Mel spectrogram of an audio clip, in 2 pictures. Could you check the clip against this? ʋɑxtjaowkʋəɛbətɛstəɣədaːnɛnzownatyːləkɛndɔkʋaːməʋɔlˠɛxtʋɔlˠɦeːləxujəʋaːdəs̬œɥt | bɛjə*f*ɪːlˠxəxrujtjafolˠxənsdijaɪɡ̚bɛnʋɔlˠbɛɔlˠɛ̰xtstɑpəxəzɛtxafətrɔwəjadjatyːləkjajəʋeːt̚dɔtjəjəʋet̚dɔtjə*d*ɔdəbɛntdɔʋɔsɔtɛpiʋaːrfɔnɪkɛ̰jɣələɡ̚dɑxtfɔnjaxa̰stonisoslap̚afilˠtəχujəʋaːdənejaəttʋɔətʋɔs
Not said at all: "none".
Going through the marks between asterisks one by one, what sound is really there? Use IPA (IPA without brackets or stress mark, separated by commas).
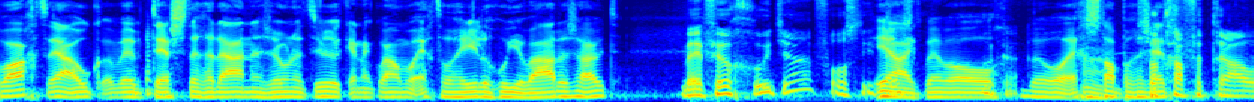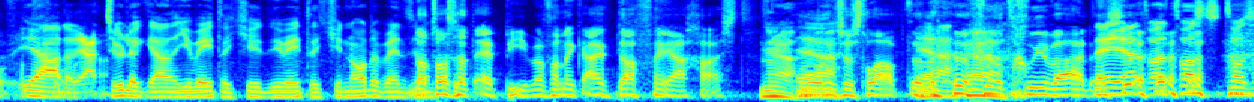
f, n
